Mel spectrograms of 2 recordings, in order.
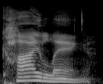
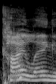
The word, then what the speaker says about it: Kai Leng: It is Kai Leng. I can spell that for you if you like.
